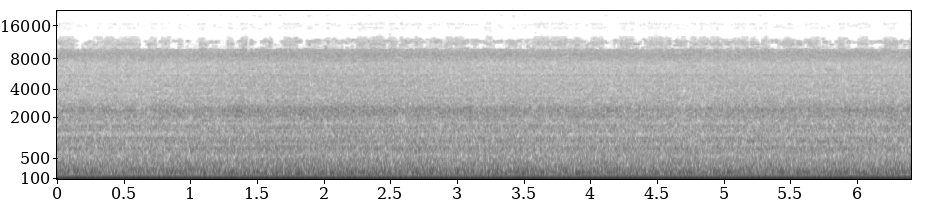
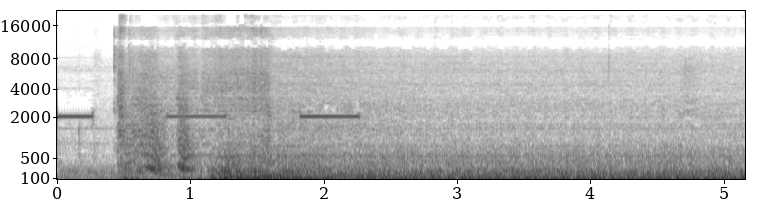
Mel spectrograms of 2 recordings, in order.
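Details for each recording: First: Honda S2000 after exhaust manifold gasket and flange repair and cleared codes, before warm-up: steady even low idle rumble with no puffing or ticking from the manifold; exhaust leak gone, idle smoother and normal. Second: Honda S2000 at 176,000 miles starting after a warning chime and idling with an uneven, stumbling beat. It has a check engine light, three misfire codes and an air temp sensor code, and misfires badly.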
